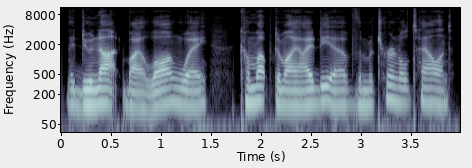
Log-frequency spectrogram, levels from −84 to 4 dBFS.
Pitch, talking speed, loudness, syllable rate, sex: 125 Hz, 240 wpm, -20 LUFS, 5.8 syllables/s, male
